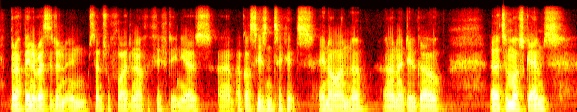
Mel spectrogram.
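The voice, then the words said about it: English accent. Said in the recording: “I can tell by the accent I'm from England initially.”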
